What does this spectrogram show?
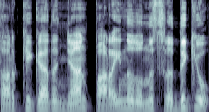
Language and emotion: Malayalam, angry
